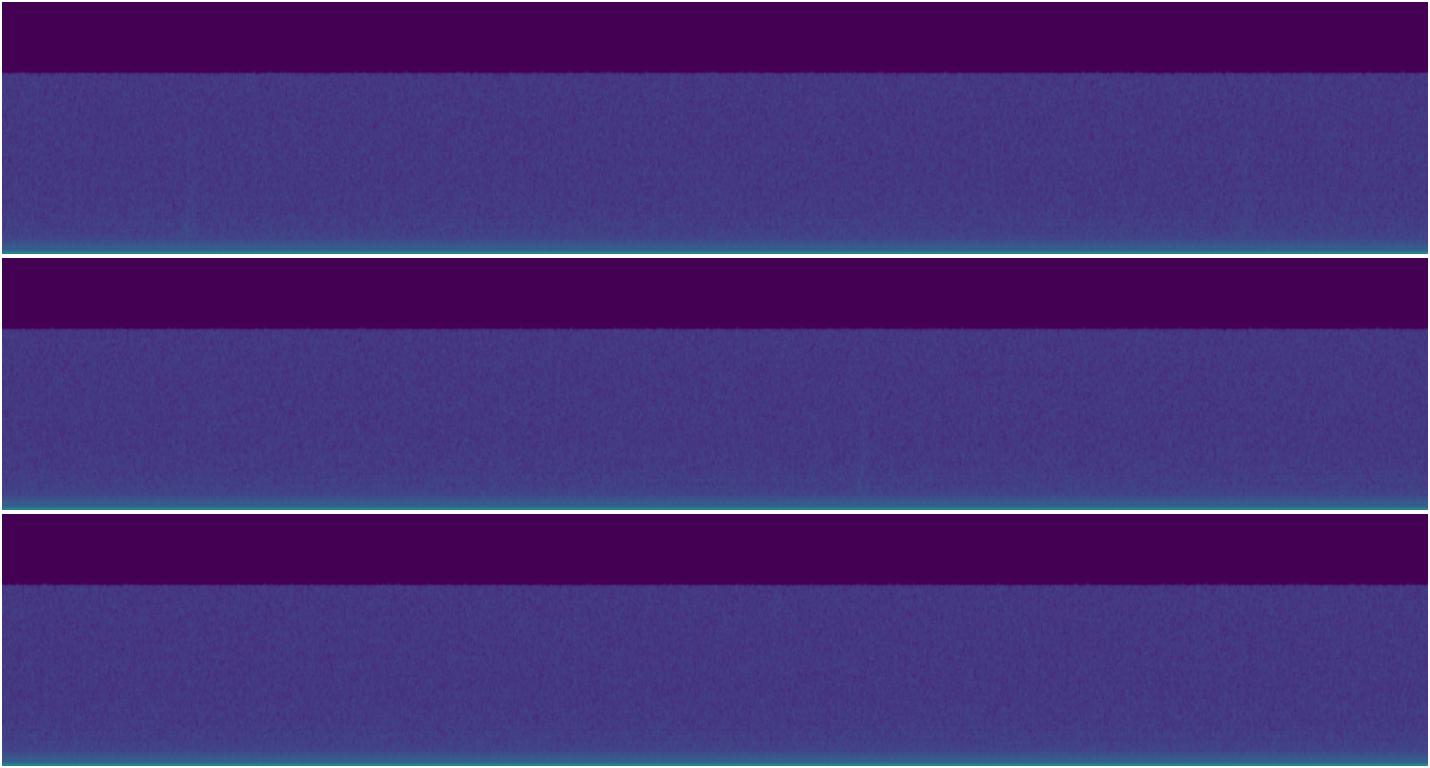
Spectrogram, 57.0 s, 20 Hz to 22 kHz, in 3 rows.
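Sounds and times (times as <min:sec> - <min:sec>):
electrical hum: 0:00.0 - 0:31.2.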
